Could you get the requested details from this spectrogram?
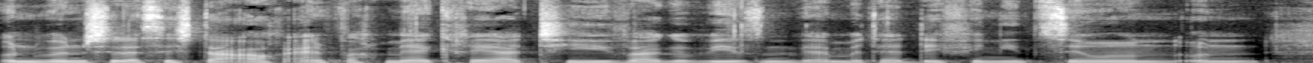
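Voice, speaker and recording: Moderately paced speech from a woman, the recording very clean and the background silent. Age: 20s. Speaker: podcast co-host. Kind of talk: casual chat. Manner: animated.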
